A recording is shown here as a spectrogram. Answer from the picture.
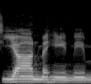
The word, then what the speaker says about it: Mahinmi: No, I'm still like, look, I, first of all, it's Jan Mahinmi, my bad, but I'm still, you're really on a pronunciation kick this episode.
